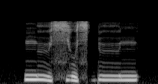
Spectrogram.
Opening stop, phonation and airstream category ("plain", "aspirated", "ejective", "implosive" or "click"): implosive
